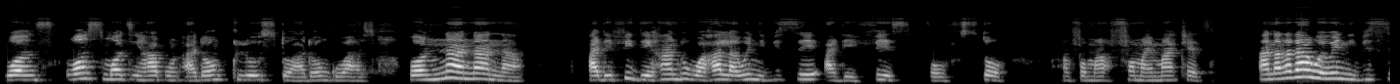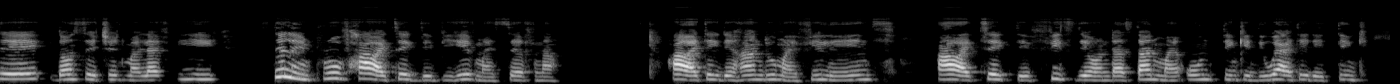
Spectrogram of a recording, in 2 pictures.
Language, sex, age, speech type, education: Nigerian Pidgin, male, 60+, spontaneous, tertiary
